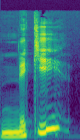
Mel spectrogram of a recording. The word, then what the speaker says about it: Knickey: Until now, when I have discovered a brand called Nikki. It's spelled like Knickers, but E-Y, K-N-I-C-K-E-Y.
